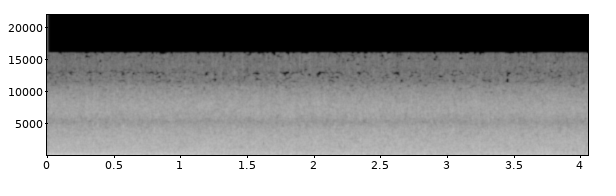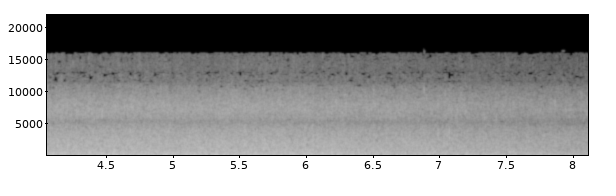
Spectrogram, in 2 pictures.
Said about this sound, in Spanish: Uno de los símbolos de Pasarón, al igual que de toda la comarca de la Vera, es el agua, que se puede observar discurrir por las calles o saliendo de los caños de la propia plaza.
